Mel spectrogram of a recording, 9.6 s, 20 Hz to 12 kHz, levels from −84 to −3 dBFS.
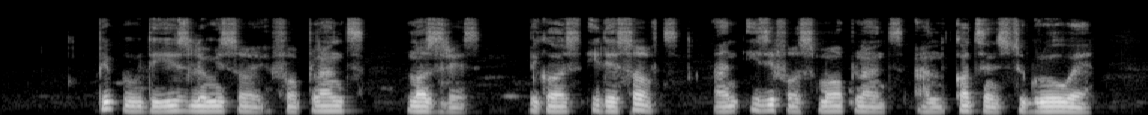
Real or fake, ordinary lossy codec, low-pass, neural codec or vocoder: real; none; 7.2 kHz; none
